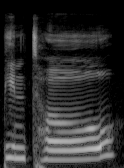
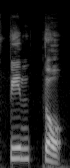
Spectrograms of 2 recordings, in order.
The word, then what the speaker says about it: pinto: is p and remember don't forget the glot stop don't forget to stop the sound at the end that's called a gladle stop p P it's not Pinto it's Pinto stop it at the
